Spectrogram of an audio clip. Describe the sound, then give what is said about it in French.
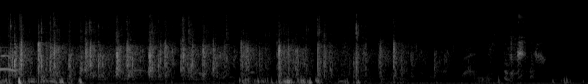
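The Connecte Grenoble audience breaks into steady applause to welcome guests, a dense crackle of many hands clapping that holds for several seconds before thinning out, with a voice emerging as it fades. “Connecte Grenoble, est-ce qu'on peut applaudir et leur souhaiter la bienvenue comme un film?”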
